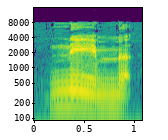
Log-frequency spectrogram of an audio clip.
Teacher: it begins with a nasal sound as in name and also ends with so it has two nasal sounds · the air stream is allowed to flow out through the nose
